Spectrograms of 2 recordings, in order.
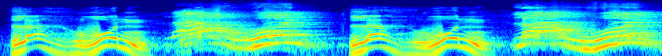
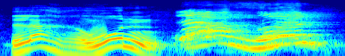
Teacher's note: اس میں واو کی ادائیگی ہونٹوں کی گولائی سے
